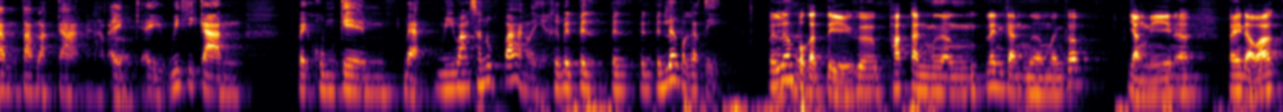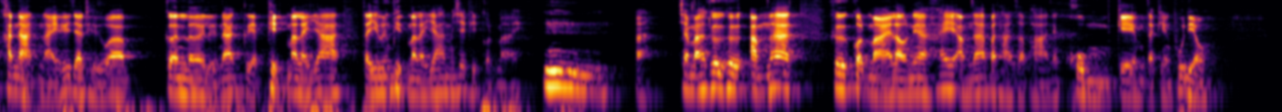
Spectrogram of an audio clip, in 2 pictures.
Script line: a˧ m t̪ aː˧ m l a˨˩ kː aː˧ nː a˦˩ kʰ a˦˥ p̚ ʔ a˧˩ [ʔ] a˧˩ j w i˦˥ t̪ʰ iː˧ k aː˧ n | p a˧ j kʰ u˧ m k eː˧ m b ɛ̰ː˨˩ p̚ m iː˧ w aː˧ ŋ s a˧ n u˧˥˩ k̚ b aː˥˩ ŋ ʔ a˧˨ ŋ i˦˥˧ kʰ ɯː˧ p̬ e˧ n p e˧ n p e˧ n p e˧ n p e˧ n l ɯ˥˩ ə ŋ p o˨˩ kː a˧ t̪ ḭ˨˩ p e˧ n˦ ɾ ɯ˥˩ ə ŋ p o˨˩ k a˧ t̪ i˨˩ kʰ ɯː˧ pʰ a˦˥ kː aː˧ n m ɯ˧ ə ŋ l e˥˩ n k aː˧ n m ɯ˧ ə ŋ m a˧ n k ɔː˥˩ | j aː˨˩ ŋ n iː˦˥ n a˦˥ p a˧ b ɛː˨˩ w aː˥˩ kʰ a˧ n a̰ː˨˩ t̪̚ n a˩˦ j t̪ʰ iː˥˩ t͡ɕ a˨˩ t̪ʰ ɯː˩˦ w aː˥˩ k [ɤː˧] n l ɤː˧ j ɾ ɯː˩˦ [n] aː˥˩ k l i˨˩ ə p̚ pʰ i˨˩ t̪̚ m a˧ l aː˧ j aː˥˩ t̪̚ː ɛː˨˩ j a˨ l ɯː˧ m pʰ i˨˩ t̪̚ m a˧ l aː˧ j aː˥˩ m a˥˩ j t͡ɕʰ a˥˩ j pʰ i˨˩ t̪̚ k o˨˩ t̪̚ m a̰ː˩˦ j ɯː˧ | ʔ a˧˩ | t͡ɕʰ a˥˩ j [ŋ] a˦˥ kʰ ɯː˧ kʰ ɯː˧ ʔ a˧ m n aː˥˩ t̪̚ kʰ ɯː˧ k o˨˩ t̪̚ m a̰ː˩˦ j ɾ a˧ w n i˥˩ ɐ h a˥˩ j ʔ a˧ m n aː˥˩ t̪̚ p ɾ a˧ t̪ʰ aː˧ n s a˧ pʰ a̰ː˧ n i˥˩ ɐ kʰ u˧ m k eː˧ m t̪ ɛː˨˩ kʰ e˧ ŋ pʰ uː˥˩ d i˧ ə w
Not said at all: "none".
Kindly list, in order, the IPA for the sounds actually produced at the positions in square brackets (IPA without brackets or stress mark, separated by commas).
ʔ, ɤː˧, n, m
